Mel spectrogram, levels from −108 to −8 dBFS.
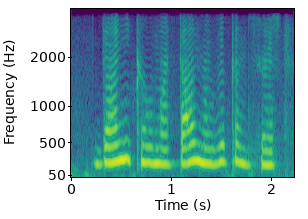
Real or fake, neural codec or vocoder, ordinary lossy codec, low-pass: fake; codec, 16 kHz, 1 kbps, FreqCodec, smaller model; none; 3.6 kHz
